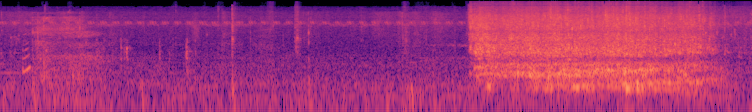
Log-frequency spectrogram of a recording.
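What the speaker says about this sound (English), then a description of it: "we'll pour plenty water into the pot." Water poured into a large cooking pot set over a fire starts suddenly partway through as a loud, steady splashing gush that continues to the end, after a quieter stretch of faint outdoor background sound.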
